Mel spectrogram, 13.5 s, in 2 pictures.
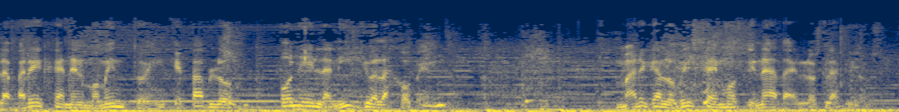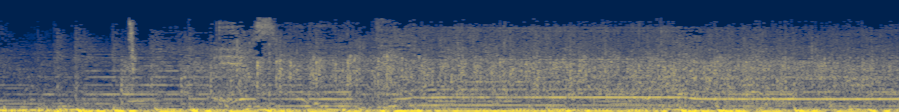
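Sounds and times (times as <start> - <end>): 
speech: 0.0 - 6.8
hotel lobby staff applauding an engaged couple: 7.6 - 13.4.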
